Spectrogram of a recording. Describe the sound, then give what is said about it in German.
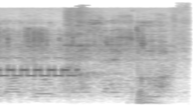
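A telephone rings with a rapid, warbling electronic trill of short repeated pulses, then stops as a person begins speaking over faint background noise; the call is from the television people in Leutschenbach. “oh, das sind die vom Leutschenbach. Willst du gerade abnehmen?”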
